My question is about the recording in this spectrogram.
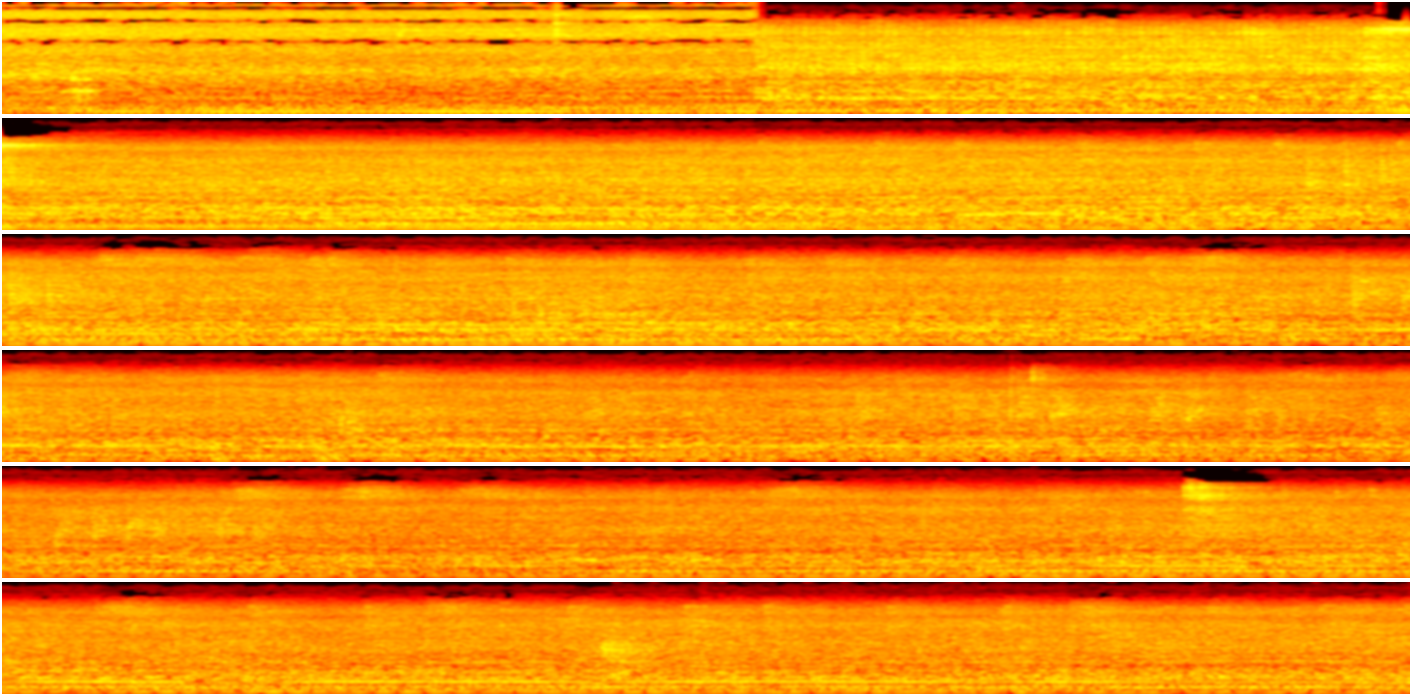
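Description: Hyundai skid steer's diesel engine running steadily under load, its pitch shifting a little as the bucket is tilted forward on the hydraulics. The sound changes abruptly about three seconds in.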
